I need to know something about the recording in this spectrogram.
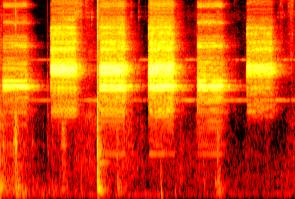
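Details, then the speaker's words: A fire alarm system is activated on a countdown, with relays clicking inside the panel: a shrill alarm horn pulses about once a second in a steady pattern, and any relay clicks are buried under it. Normal activation. "Can hear those relays clicking in there. It's pretty cool."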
